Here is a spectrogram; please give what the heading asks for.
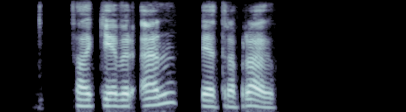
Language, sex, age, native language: Icelandic, female, 50-59, Icelandic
